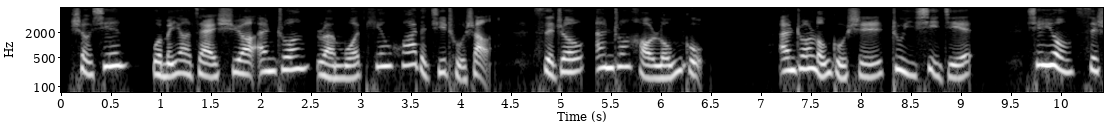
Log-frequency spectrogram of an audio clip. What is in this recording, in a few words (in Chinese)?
女, 解说; 软膜天花安装步骤与细节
